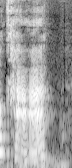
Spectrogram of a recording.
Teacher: มีเสียงพยัญชนะต้นขอเสียงสระอาและเสียงวรรณยุกต์จัตวา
